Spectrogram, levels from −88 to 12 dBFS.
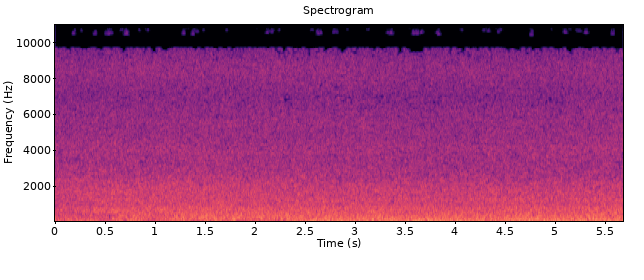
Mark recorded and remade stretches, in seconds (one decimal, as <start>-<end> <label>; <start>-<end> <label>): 0.0-5.7 recorded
